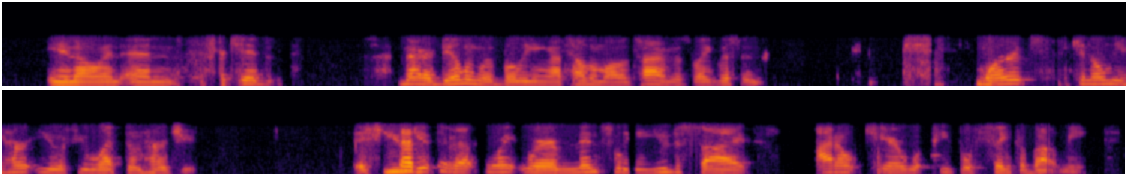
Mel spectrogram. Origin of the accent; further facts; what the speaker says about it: Bronx, New York, United States; growing up in the Bronx, you got bodegas and pizzerias and Chinese restaurants and chicken places all around you.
